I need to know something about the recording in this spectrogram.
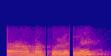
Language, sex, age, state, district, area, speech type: Tamil, female, 18-30, Tamil Nadu, Sivaganga, rural, conversation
